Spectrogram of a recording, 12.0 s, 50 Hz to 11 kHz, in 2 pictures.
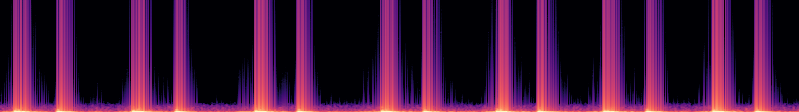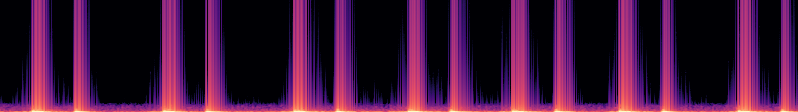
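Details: Male heartbeat by stethoscope while lying on his left side; clear, regular lub-dub at about 70 beats a minute.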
